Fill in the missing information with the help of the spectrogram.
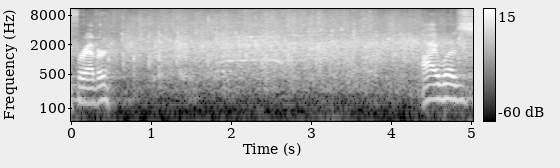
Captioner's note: audience applauding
